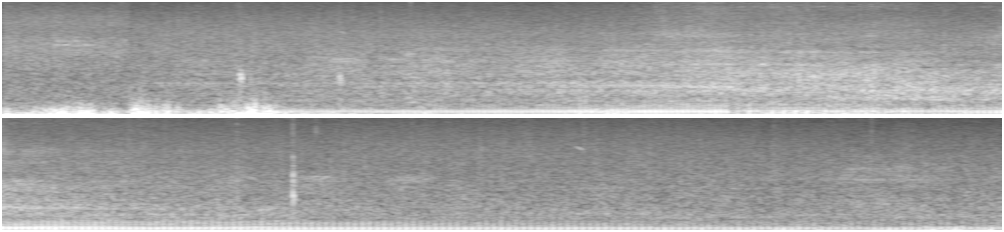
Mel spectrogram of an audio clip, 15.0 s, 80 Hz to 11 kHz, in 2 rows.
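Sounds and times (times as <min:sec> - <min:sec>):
engine humming: 0:00.9 - 0:15.0.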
